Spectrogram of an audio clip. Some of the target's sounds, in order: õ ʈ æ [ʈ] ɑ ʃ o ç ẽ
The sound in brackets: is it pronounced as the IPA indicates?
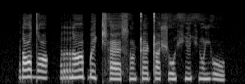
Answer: yes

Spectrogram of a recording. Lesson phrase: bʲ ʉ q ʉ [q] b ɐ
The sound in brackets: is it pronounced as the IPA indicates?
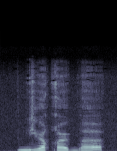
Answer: no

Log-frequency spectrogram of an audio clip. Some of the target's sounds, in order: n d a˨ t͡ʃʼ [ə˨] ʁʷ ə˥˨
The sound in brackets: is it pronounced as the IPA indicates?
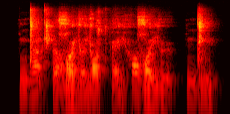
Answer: yes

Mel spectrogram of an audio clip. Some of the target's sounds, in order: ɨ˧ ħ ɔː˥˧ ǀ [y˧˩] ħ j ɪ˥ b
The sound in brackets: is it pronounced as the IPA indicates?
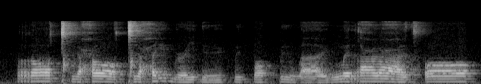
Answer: no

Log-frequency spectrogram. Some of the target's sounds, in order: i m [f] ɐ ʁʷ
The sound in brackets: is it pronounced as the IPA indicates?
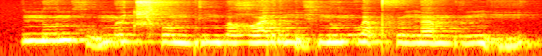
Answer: no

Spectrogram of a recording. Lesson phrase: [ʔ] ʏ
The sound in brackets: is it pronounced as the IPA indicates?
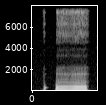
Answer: yes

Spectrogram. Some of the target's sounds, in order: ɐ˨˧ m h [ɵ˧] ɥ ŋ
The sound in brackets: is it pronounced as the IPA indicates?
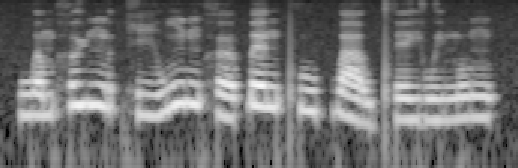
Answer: no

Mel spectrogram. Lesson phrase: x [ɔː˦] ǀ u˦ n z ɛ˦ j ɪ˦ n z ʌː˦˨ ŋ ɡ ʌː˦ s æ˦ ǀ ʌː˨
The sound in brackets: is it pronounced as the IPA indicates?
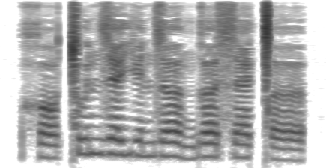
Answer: no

